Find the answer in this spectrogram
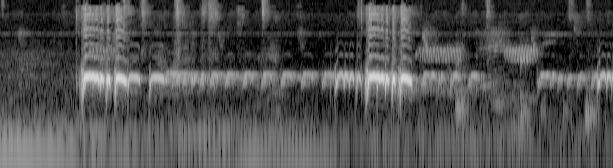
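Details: Zebra dove, local champion lure bird, in song (manggung): two loud throaty stuttered bursts about three seconds apart, joined by a long run of softer rolling coo notes. A low hum is present early on.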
